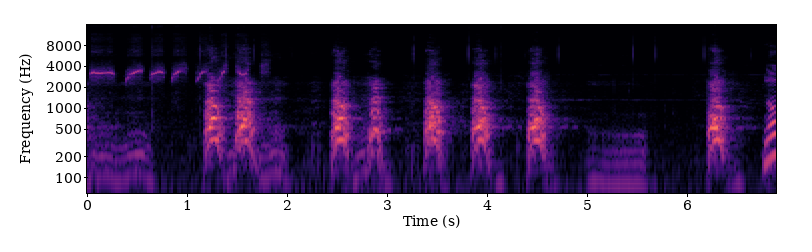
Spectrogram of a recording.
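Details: Pit bull pet, one of a pair, barking repeatedly in quick single barks about half a second apart, preceded by a short series of high whistled tones and with a low hum and brief voice in gaps.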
